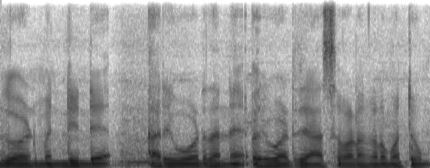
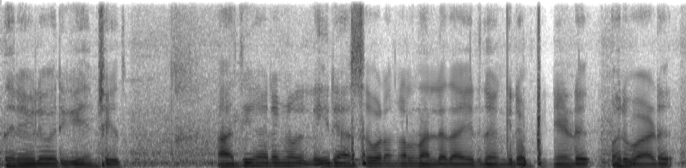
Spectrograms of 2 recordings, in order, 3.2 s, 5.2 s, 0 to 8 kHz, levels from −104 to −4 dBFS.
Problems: none marked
